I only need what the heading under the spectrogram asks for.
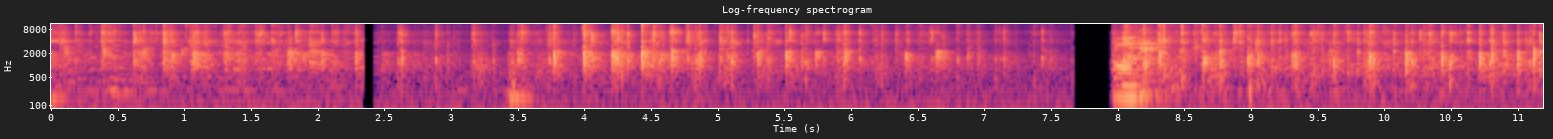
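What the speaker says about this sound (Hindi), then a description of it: "तालियां बजाइए प्लीज" An audience applauds at an International Women's Day awards ceremony, with dense overlapping claps that run steadily and break off once before resuming, while a voice speaks over them.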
